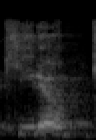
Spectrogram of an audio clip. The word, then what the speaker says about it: Quito: And you know, what's the city? Quito. Quito. How do you say it? – Keto. Keto. Right? Yeah, keto.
